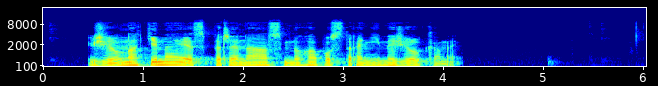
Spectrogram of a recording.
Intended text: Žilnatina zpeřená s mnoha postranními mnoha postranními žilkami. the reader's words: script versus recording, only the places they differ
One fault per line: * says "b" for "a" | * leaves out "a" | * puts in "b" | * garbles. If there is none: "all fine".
* puts in "je"
* leaves out "mnoha postranními"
